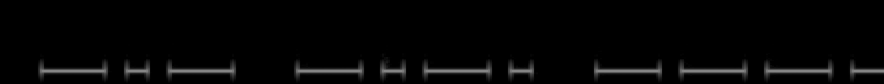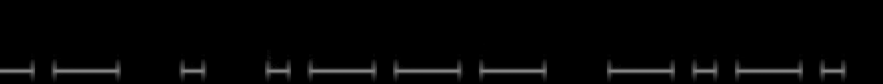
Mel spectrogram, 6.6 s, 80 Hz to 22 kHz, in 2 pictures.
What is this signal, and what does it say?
Morse code, heard as a keyed tone, about 17 wpm, 700 Hz. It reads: KC0EJC
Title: Speed Racing - USA 2x3 Call Signs 15wpm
